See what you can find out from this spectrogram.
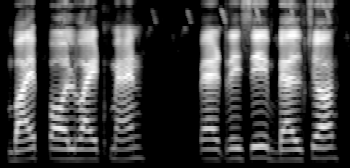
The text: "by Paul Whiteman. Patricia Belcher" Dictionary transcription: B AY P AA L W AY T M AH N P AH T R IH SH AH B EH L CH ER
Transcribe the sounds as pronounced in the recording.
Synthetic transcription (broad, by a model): B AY P AA L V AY T M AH N P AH T R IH S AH B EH L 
